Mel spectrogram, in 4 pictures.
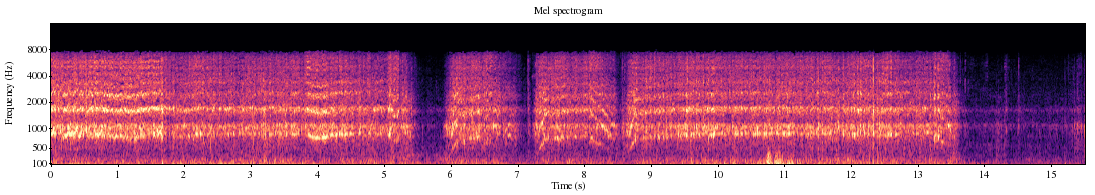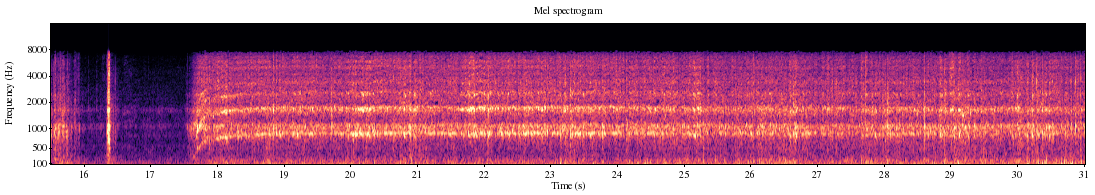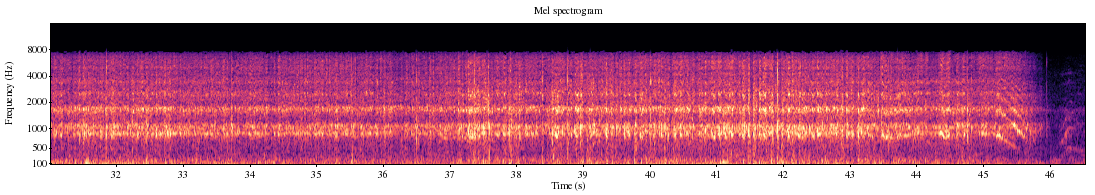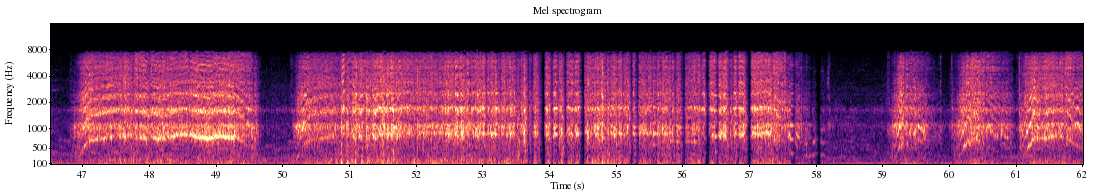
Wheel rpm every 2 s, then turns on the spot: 200, 230, 190, 90, 150, 230, 200, 20, 10, 180, 230, 230, 240, 230, 220, 230, 230, 230, 230, 230, 230, 230, 180, 60, 180, 140, 230, 230, 100, 40, 90.
14-16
